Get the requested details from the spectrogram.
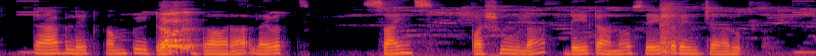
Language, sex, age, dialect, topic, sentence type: Telugu, female, 46-50, Central/Coastal, agriculture, statement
